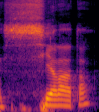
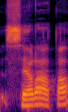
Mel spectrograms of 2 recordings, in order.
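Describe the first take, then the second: First: Sirata with a thin French-style s; light sin. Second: Sirata with a heavy, dark Arabic s; emphatic sad. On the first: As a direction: open sirata on a light seen. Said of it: "c'est pas un sirata, c'est pas un sin". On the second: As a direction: open sirata on a thick sad. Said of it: "mais un sad". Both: Shown as a demonstration.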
